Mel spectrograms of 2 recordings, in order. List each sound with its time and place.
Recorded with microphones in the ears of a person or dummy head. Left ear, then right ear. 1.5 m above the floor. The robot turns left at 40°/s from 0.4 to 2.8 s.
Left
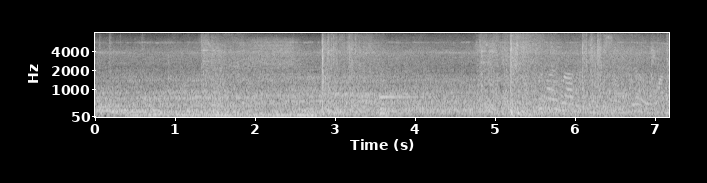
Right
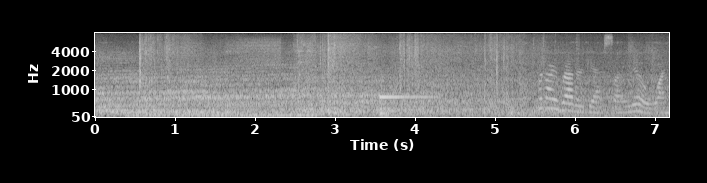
0.0 s an aircraft: 40° right (ahead or behind); by 7.2 s 5° right (ahead or behind)
3.5 s a bell: 35° right (ahead or behind)
5.5 s a woman speaking: 25° right (ahead or behind)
